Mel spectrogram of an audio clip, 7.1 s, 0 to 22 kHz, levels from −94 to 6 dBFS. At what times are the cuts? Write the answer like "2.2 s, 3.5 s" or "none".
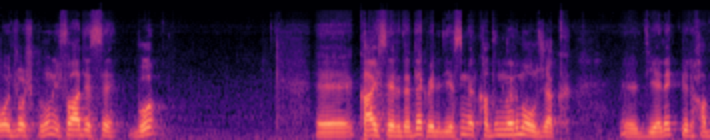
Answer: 4.3 s, 4.6 s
